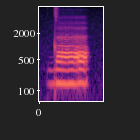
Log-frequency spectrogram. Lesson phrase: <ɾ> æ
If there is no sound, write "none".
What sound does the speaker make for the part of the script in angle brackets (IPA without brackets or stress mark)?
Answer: d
